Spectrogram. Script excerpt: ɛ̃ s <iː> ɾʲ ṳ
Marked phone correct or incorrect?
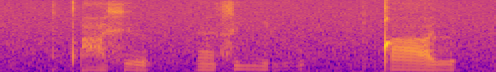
correct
